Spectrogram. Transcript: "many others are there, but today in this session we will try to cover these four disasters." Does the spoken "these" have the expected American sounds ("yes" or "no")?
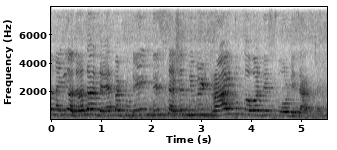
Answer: no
